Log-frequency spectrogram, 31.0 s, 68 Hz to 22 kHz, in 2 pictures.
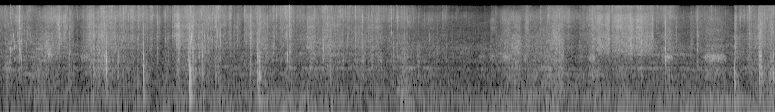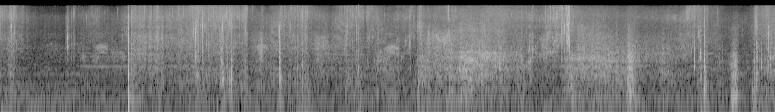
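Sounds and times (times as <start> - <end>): gritty crumbling into water: 0.0 - 9.2, 10.7 - 31.0
water splashing: 0.0 - 14.1, 14.7 - 31.0.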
